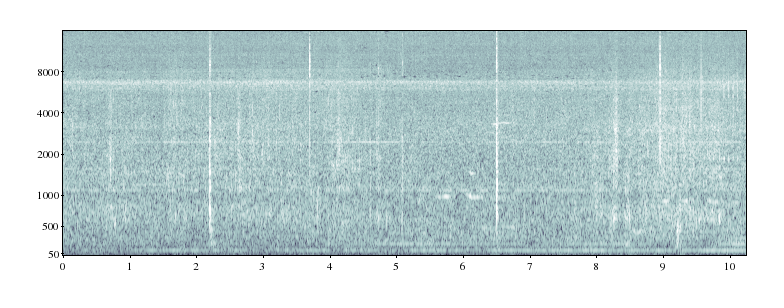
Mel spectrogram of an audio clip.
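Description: Quiet background with a faint, steady low hum and two short, sharp clicks, one about two seconds in and one about six and a half seconds in.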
